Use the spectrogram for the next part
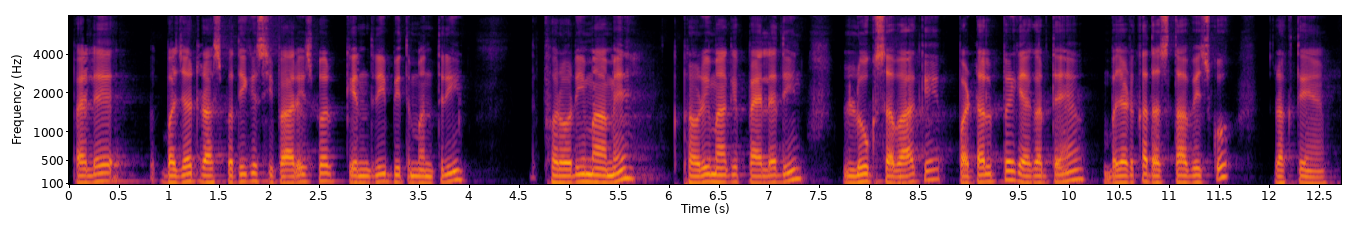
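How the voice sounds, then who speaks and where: A man gives an exam-prep lesson. He moves step by step, often putting a question to the class and then answering it himself. His voice sits at an ordinary middle pitch. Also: unhurried, creaky. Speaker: teacher.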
